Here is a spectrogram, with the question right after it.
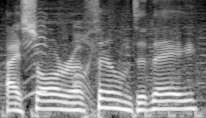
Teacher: to our ears I'm hearing an r in there at the end um but of course it's just that they're the vowel sound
